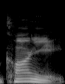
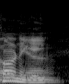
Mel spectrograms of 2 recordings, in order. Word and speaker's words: Carnegie: on uh the internet and type in Andrew Carnegie or Carnegie right Andrew Carnegie uh in in Pittsburg they pronounce it carnegi but it's actually andw Carnegie uh it will say American industrialist right but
